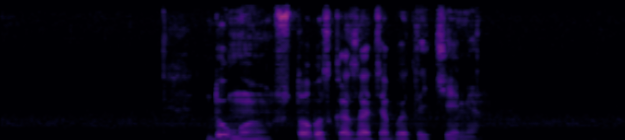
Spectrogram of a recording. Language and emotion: Russian, neutral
